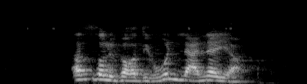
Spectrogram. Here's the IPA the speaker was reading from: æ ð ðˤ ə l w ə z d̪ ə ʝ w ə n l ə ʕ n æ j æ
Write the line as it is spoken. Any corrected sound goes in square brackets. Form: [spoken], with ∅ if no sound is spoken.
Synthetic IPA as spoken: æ ð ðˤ ə l [v] ə [ʁ] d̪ ə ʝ w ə n l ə ʕ n æ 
